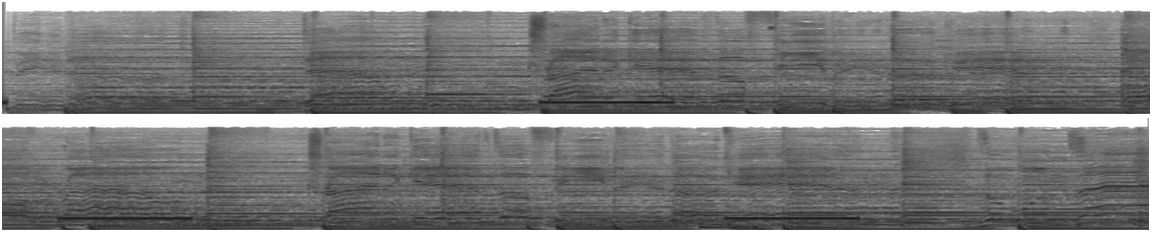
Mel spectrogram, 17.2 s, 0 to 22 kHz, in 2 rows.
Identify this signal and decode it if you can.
Ringback tone (Europe, 425 Hz), with noise.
